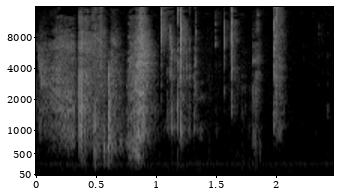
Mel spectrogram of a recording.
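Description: Pages of a hardcover picture book being turned: a faint paper rustle for about a second, then a few light clicks and taps as the book is handled.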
